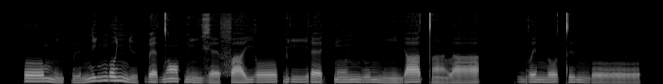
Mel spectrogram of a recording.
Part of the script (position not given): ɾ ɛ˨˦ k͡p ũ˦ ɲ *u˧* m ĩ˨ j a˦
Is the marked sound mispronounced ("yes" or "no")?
yes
